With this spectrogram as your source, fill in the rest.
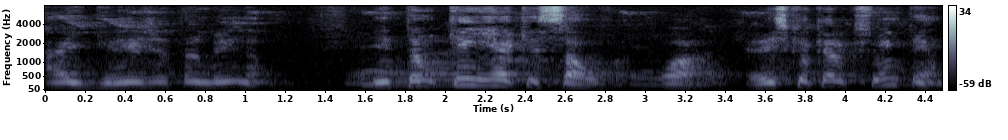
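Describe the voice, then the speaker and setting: A man talks at a fairly quick pace in a high voice that swings very widely in pitch. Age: 50s. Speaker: street evangelist. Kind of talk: evangelistic conversation.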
